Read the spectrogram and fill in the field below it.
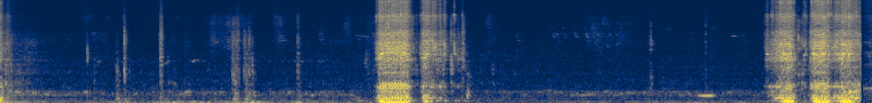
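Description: Sewing machine stitching the collar of a princess blouse: two loud, fast mechanical bursts about a second long, separated by quiet handling noises and light rustling.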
